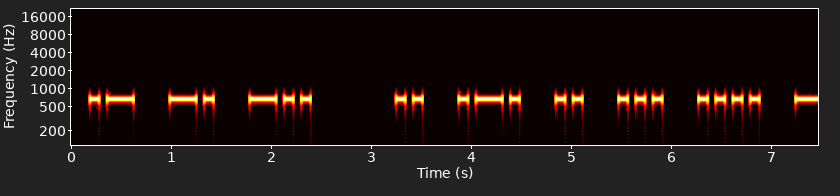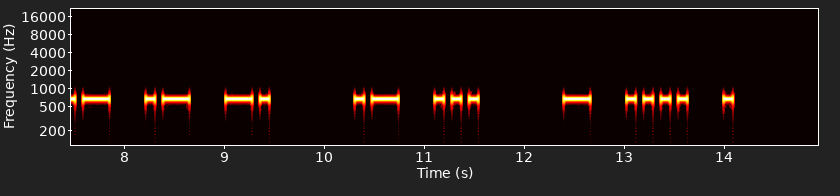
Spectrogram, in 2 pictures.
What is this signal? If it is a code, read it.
Morse code, heard as a keyed tone, about 14 wpm, spaced as for 12 wpm, 680 Hz. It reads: AND IRISHMAN AS THE
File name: Morsekurs / Witze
